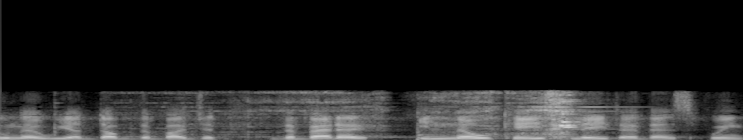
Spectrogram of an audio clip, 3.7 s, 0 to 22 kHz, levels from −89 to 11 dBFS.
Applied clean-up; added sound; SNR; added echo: none; Cutlery, silverware; 6 dB; none.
